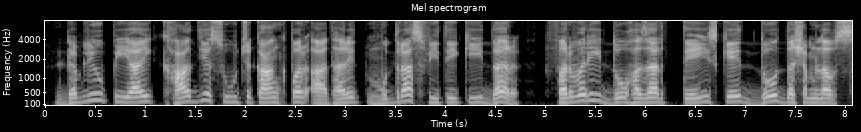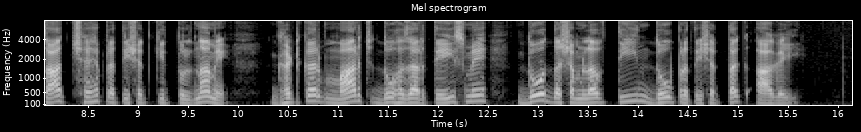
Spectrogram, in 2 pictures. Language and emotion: Hindi, neutral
